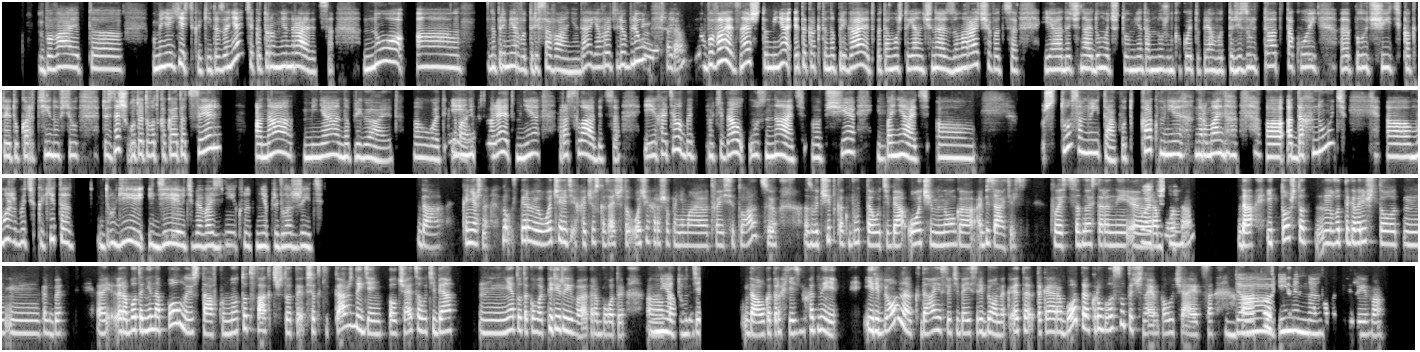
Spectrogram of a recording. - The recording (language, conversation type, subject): Russian, advice, Какие простые приятные занятия помогают отдохнуть без цели?
- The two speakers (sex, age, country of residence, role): female, 30-34, Estonia, user; female, 35-39, France, advisor
- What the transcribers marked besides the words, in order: none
